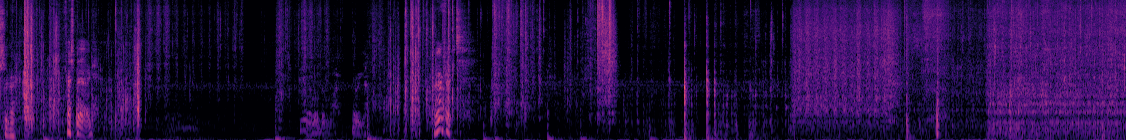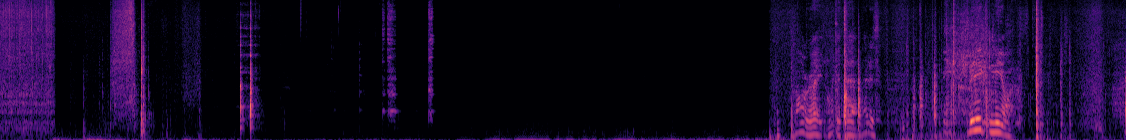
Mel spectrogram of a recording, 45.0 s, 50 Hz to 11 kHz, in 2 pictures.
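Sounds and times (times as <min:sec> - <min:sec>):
curry sizzling in a frying pan: 0:15.7 - 0:23.7.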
